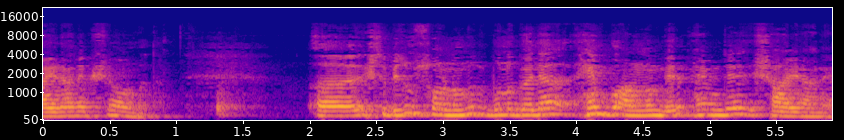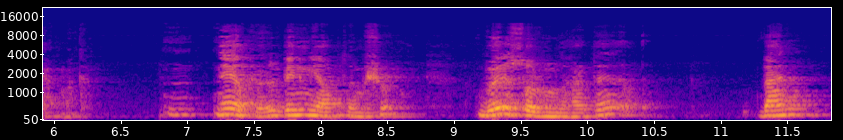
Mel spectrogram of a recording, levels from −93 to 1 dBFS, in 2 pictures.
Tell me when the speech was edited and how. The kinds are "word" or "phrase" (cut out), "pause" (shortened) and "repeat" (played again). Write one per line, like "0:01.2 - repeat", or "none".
0:08.8 - pause

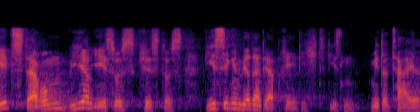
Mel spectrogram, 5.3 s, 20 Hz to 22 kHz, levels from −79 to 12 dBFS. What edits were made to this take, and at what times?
0:01.2 - word
0:03.3 - word

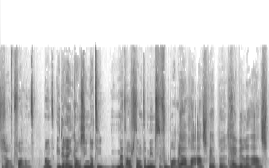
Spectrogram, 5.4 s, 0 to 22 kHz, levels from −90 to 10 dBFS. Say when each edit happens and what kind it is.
none

